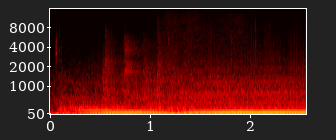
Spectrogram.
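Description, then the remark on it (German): A deep, sustained organ pedal tone, the organ's lowest note, from a 16-foot pipe, a low steady rumble that swells in within the first half second and holds at full strength, with no voices. “Und 16 Fuß Pfeife, das ist dann der tiefste Ton natürlich.”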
